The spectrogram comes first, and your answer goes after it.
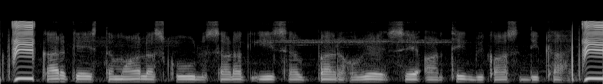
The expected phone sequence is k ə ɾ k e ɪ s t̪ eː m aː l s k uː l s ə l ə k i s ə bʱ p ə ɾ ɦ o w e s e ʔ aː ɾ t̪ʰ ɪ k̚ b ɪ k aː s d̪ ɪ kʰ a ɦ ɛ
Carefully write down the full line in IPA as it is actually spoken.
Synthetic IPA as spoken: k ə ɾ k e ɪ s t̪ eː m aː l s k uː l s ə ɽ ə k i s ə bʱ p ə ɾ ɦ o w e s e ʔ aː ɾ t̪ʰ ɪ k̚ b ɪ k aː s d̪ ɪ kʰ a ɦ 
